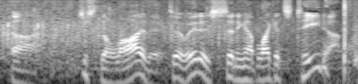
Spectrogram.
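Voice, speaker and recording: A man's voice: medium pitch, big pitch swings, normal speed. A man giving conversational golf commentary as an analyst, chatty and informal in his delivery. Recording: outdoor crowd noise throughout. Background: loud crowd and outdoor ambience.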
